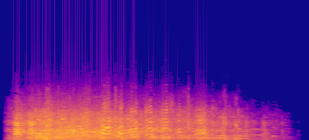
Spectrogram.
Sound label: Crowd Light Laughter, medium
